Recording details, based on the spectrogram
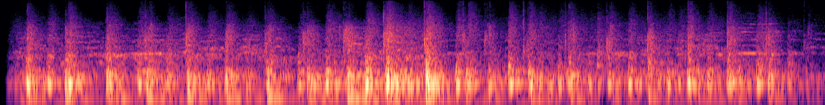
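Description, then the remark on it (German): A spontaneous protest rally at the train station in Bern, where protesters blocked tracks in solidarity with the intercepted Global Sumud Flotilla and Palestine: a loud, steady crowd din with indistinct voices and a constant stream of sharp thumps and bangs, like drumming or pounding, throughout. “Auch in Bern formierte sich eine Spontankundgebung, die unter anderem am Bahnhof Gleise blockierte. Das klang in etwa so.”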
